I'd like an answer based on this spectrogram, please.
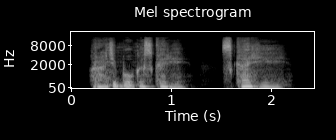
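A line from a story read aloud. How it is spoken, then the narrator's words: Frightened girl's hurried whisper. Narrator (Russian): Девушка вся сжалась от ощущения инстинктивного страха и торопливо прошептала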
